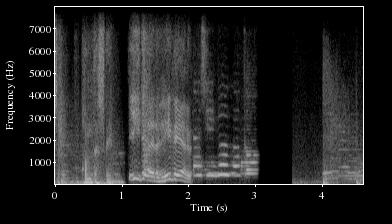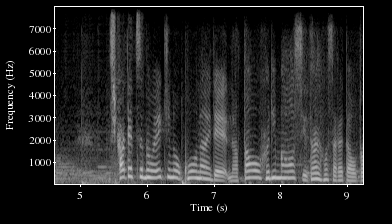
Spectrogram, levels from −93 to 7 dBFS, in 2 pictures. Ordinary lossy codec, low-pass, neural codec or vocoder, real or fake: Opus, 16 kbps; 7.2 kHz; codec, 16 kHz, 1 kbps, X-Codec, HuBERT features, trained on balanced general audio; fake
